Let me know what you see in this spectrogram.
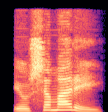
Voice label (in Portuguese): "eu chamarei", portugues; portugues/verbos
